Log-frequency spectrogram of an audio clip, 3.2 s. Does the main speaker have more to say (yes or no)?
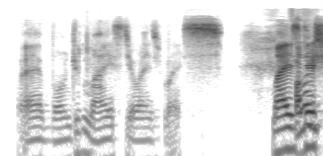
yes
